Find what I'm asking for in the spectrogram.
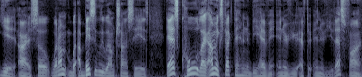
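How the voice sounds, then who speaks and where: On a very clean recording with a silent background, a man at a medium pitch makes very wide pitch swings. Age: 20s. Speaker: podcast co-host. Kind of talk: casual chat. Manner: animated.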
